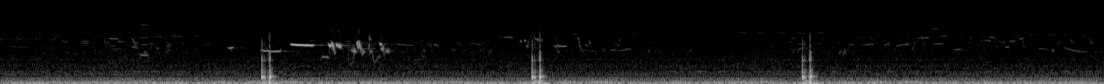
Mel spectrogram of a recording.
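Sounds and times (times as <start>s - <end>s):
faint high chirps: 0.0s - 11.0s
dull knocks: 2.6s - 2.9s, 5.3s - 5.6s, 8.0s - 8.3s.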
